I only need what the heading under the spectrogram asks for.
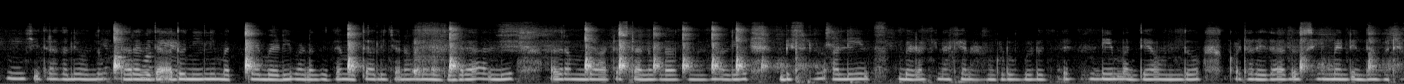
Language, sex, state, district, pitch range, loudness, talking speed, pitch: Kannada, female, Karnataka, Mysore, 225-245 Hz, -22 LUFS, 130 wpm, 235 Hz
